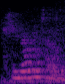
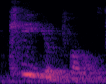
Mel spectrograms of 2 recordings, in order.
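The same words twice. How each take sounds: First: The stress is on the second syllable. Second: The stress is not on the second syllable. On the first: The speaker calls it wrong. "often the accent is on the second syllable" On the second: The speaker calls it right. "but it's really"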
